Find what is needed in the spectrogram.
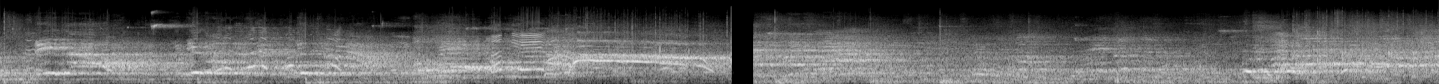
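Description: Basketball game in a gym: a ball dribbled and bouncing on the hardwood floor amid players' and spectators' voices, echoing in the large hall. The sound cuts out completely for a moment about halfway through.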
